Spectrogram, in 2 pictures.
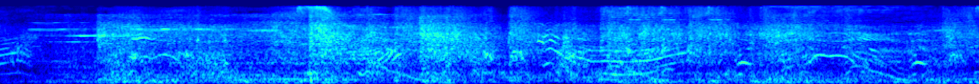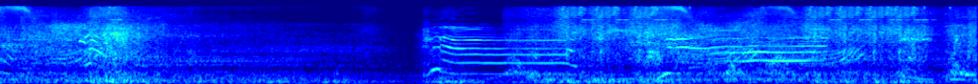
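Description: Magic spells crackle and whoosh in a fierce battle.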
